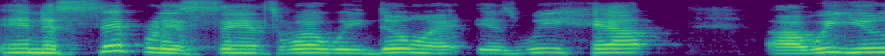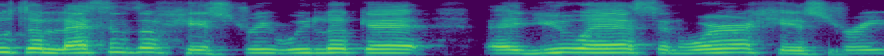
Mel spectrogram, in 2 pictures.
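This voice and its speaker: With an American accent, a man speaks at a high pitch and a fairly slow pace. His intonation is fairly even. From US South, Memphis, Tennessee. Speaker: educator and nonprofit speaker. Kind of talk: presentation to a club. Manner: hesitant with fillers and repeats.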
